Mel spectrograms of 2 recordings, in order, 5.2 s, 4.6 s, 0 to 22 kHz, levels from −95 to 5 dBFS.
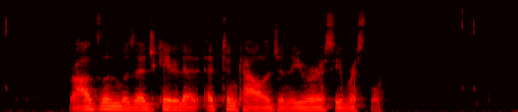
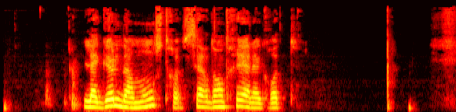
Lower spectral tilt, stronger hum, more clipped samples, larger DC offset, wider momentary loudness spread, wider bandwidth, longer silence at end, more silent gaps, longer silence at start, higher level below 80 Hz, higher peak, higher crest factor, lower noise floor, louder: first, -6.5 dB/octave vs -5 dB/octave; neither; neither; neither; second, 9 LU vs 23 LU; second, 15 kHz vs 17 kHz; first, 1.35 s vs 0 s; neither; first, 0.7 s vs 0.05 s; second, -82 dBFS vs -58 dBFS; second, -36 dBFS vs -2 dBFS; about the same, 16 dB vs 18 dB; first, under -90 dBFS vs -80 dBFS; second, -52 LUFS vs -18 LUFS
